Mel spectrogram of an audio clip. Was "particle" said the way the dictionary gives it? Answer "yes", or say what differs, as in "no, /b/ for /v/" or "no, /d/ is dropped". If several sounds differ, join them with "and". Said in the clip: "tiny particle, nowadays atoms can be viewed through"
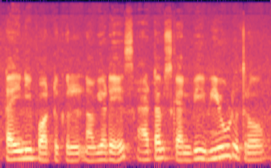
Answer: yes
